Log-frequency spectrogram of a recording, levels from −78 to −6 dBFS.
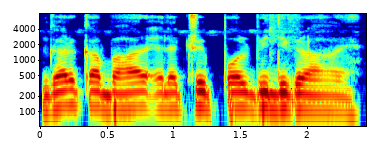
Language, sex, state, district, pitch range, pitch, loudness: Hindi, male, Arunachal Pradesh, Lower Dibang Valley, 110-120 Hz, 115 Hz, -15 LUFS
